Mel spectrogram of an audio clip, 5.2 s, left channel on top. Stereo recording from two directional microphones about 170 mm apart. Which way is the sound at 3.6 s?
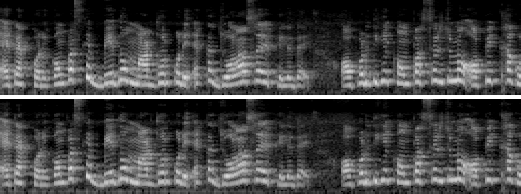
30° left (ahead or behind).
